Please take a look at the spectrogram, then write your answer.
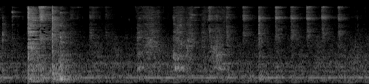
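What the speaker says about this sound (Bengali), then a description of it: "মশলা কষাবো মিডিয়াম ফ্লেমে" Masala with ginger paste and green chilli paste stirred and fried in a pan over medium flame for restaurant-style mutton curry, a spatula scraping and clinking against the metal in repeated strokes over a steady soft sizzle, with no voice present.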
